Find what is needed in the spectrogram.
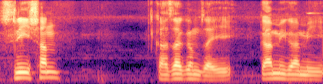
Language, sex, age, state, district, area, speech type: Bodo, male, 45-60, Assam, Baksa, rural, spontaneous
